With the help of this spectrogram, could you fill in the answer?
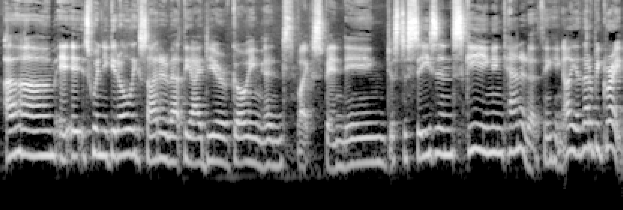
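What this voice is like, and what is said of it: Australian accent. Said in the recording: “she has a tremendous accent ... Australia to Canmore”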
